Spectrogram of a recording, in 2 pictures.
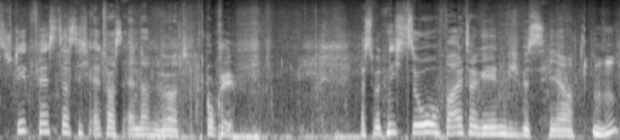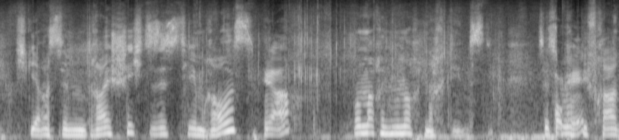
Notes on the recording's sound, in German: DVP on Tour: Sturm macht die Aufnahme schlecht. Es wurde immer windiger. Trotzdem hauen wir diese Folge raus, die soundmäßig nicht die Beste ist, aber von Herzen kommt.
